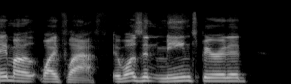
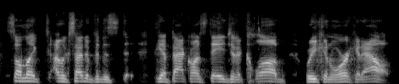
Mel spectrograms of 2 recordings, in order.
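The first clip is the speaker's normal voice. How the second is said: ordinary talk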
